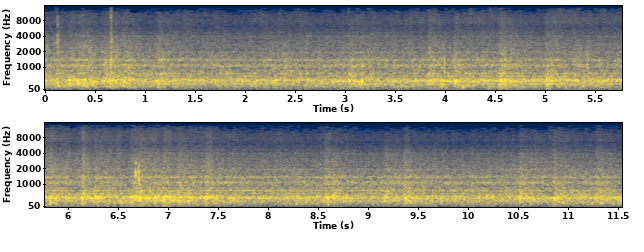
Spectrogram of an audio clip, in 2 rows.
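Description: Engine and drivetrain of an off-road 4x4 heard from inside the cabin, running steadily in low gear on a muddy track, with a constant drone and whine. Two light knocks come through, about a second in and near the middle.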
